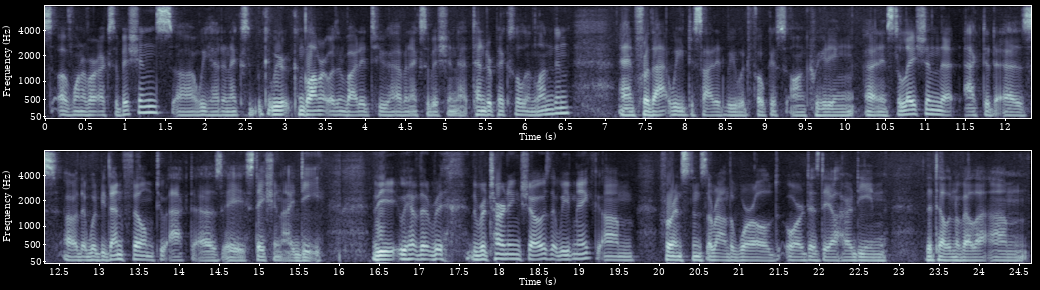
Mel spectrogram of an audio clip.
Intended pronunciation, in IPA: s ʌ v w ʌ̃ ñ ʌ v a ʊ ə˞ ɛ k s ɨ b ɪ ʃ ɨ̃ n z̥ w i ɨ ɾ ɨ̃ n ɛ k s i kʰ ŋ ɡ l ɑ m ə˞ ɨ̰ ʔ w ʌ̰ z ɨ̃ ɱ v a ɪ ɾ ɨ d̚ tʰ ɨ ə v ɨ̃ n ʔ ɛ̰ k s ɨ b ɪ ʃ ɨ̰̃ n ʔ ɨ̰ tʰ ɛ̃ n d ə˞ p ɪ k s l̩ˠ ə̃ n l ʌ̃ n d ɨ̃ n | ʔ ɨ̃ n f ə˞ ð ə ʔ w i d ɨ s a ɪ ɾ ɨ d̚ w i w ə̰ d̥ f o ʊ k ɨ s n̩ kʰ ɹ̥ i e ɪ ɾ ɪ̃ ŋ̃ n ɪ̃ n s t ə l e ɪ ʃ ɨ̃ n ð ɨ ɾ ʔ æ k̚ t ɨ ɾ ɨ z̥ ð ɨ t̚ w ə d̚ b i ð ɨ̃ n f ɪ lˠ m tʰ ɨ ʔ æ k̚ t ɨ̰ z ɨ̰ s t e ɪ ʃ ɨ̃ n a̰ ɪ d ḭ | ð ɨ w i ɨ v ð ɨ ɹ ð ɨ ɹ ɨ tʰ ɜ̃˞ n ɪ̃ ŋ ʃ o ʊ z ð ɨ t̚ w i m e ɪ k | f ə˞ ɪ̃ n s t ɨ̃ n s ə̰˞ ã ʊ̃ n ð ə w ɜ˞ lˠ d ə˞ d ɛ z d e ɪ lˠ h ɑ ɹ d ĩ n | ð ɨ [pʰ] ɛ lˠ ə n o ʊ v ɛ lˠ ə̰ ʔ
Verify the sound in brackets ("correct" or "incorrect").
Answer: incorrect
